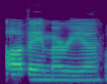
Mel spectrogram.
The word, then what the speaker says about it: Ave Maria: So anyway, Faye walks into the opera, and it's playing like this guy's doing a really solid rendition of, is it pronounced Ave Maria? I've heard it before. – Ave. – It's Ave Maria.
